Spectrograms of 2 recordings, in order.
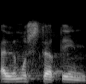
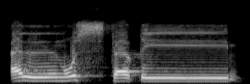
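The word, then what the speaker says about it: المستقيم: Al-mustaqim. Ini yang ada yang orang yang banyak yang salah. Apa yang salah di huruf qaf? Ada orang mirip bacanya mirip huruf kaf.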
